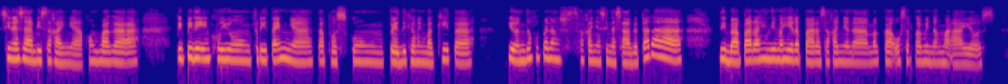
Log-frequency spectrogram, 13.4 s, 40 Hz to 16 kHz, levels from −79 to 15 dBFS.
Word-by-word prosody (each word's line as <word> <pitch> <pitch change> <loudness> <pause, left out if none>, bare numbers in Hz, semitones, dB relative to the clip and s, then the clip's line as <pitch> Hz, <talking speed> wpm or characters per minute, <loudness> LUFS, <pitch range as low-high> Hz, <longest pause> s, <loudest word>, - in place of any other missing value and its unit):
sinasabi 240 -4 +3
sa 220 -1 -3
kanya 180 -3 -2
kumbaga 205 -2 +1 0.5
pipiliin 250 -1 +4
ko 240 -2 +2
'yong 225 -2 0
free 235 -2 0
time 230 +3 +2
niya 200 -1 -1
tapos 205 -1 -3
kung 205 -2 -6
puwede 200 -1 +1
kaming 200 -2 -3
magkita, 190 -2 -2 0.4
'yon 220 -5 +3
do'n 250 +3 -2
ko 270 - -7
pa 265 - +2
lang 245 -2 0
sa 230 0 -10
kanya 210 -2 -4
sinasabi 190 -3 -2
para 265 - +5 0.5
'di 245 -3 +1
ba, 200 -2 +5
para 225 +1 +5
hindi 240 0 +1
mahirap 230 -1 +2
para 200 -1 +1
sa 200 +1 -5
kanya 200 0 -4
na 190 0 -3 0.2
magkausap 205 0 -3
kami 200 0 -4
ng 195 0 -7
maayos, 175 -2 -5
210 Hz, 165 wpm, -22 LUFS, 195-235 Hz, 0.5 s, para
